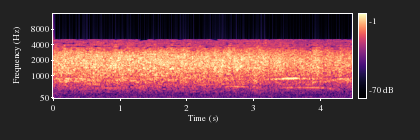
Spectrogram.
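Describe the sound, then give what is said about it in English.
A crowd at a 1998 religious camp meeting claps hands to glorify God, a dense, continuous wash of many hands with no pauses, even in loudness throughout and with no voices standing out. “My God, somebody clap your hands and glorify him right now.”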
